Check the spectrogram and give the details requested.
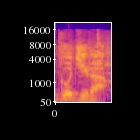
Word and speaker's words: Gojira: dan Nagasaki Godzilla sendiri berasal dari dua kata yakni gorira atau gorila dalam pelafalan bahasa Jepang dan juga kujira atau ikan paus yang disatukan menjadi gojira walaupun secara pemasaran Internasional disebut sebagai Godzilla yang menggambarkan bahwa ia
